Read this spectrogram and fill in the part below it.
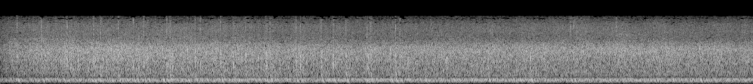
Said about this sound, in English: Please join me in giving these Fort Recovery Alumni Association scholarship recipients a round of applause.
